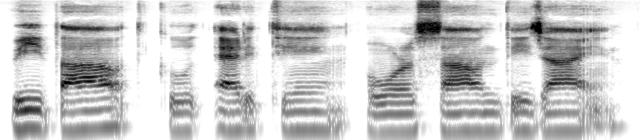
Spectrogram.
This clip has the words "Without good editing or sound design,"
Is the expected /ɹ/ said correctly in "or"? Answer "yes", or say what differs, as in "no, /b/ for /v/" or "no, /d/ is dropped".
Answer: yes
